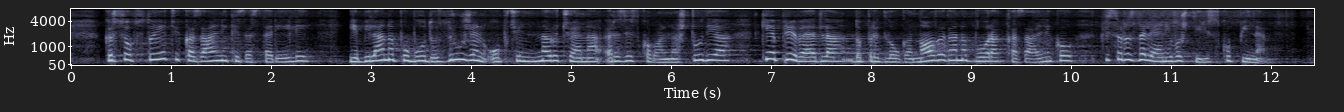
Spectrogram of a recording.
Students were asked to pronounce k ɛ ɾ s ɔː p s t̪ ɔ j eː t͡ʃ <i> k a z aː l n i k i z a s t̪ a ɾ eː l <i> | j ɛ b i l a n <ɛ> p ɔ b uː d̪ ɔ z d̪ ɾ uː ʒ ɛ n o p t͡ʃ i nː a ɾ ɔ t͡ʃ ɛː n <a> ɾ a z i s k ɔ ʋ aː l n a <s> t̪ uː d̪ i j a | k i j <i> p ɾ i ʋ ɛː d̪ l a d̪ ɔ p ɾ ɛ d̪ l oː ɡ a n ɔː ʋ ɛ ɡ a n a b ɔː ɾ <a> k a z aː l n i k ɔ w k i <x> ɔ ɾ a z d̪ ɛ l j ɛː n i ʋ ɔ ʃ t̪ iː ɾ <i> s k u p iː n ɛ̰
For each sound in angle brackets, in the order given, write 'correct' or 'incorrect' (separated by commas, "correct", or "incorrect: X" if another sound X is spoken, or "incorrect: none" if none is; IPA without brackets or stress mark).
correct, correct, incorrect: a, correct, incorrect: ʃ, incorrect: ɛ, correct, incorrect: s, correct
